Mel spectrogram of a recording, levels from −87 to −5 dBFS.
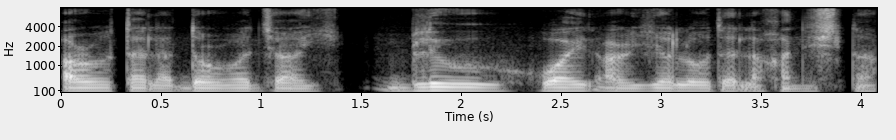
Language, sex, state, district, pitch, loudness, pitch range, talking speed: Nagamese, male, Nagaland, Kohima, 100 Hz, -20 LUFS, 100-105 Hz, 160 wpm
